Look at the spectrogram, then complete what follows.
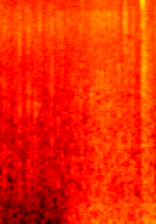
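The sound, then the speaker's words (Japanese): Steady rain patters down in a soft, continuous wash, swelling a little louder partway through, with no voices present. “雪かな。いや、雨だな。”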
